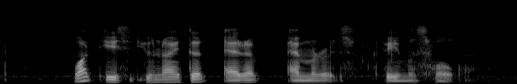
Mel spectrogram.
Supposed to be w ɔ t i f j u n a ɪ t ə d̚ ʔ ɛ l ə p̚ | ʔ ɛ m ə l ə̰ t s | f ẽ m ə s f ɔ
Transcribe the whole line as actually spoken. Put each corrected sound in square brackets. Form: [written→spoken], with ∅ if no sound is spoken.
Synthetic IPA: w ɔ t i [f→s] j u n a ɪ t ə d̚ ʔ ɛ [l→ɹ] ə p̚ | ʔ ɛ m ə [l→ɹ] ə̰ t s | f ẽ m ə s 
